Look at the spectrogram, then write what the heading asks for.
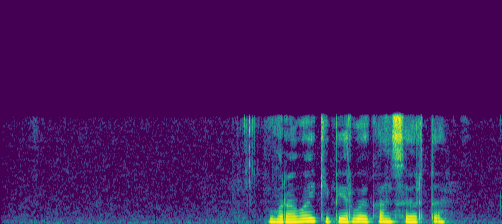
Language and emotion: Russian, neutral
